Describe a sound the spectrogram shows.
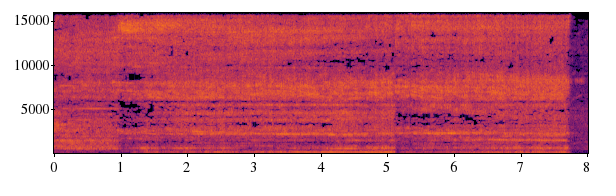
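A grinding disc cuts into steel with a harsh, steady screech.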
